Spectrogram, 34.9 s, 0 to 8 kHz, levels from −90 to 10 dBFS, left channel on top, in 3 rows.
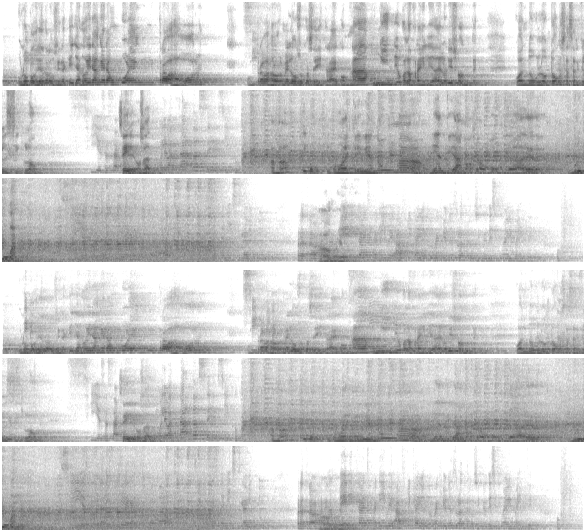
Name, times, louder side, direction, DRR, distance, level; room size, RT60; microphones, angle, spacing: voice 1, 0.3-4.0 4.9-9.5 10.3-12.5 14.0-14.6 17.0-22.6 22.9-23.9 29.6-30.2, left 3 dB, 85° left, 11 dB, 0.6 m, -28 dB
voice 2, 4.8-5.5 7.3-8.2 10.5-11.9 12.3-12.5 13.4-17.1 17.6-17.7 21.8-22.3 24.4-33.9 34.4-34.6, right 1 dB, 30° right, 0 dB, 1.6 m, -44 dB
sound 1, 16.4-27.6, left 1 dB, 10° left, 0.9 m, -35 dB
13.5 x 9.4 x 6.7 m, 2.6 s
head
